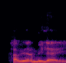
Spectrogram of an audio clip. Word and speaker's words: Javier Milei: And this guy that's running for president right now, he's run the what's his name, Javier Milei, or how do you pronounce it? Javier Milei, yeah.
